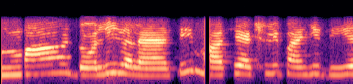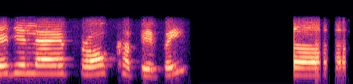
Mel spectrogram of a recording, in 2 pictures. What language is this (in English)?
Sindhi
